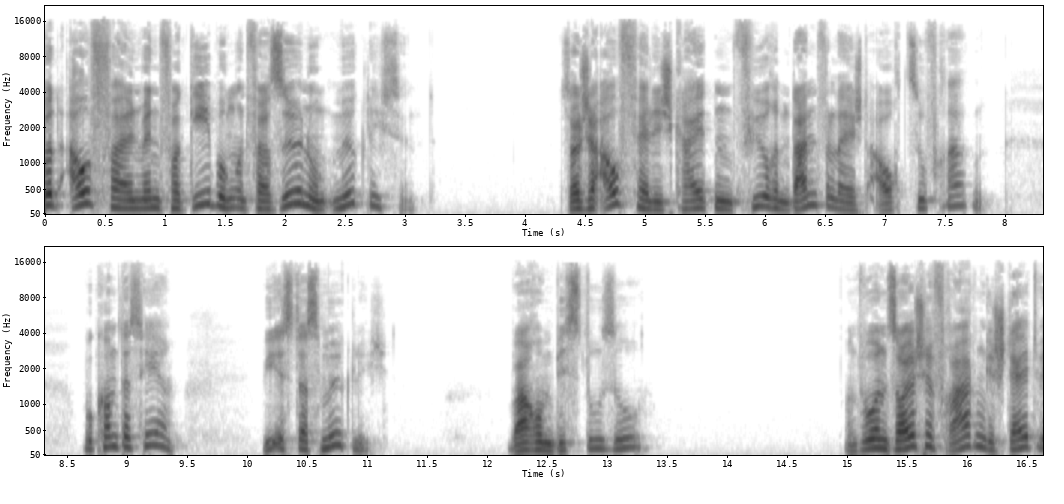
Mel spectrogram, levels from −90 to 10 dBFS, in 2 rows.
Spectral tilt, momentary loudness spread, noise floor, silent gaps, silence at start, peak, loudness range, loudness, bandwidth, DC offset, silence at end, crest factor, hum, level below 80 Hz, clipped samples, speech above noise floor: -5 dB/octave; 15 LU; -75 dBFS; none; 0 s; -2 dBFS; 5 LU; -22 LUFS; 16.5 kHz; under 0.1%; 0 s; 22 dB; none; -60 dBFS; under 0.1%; 53 dB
